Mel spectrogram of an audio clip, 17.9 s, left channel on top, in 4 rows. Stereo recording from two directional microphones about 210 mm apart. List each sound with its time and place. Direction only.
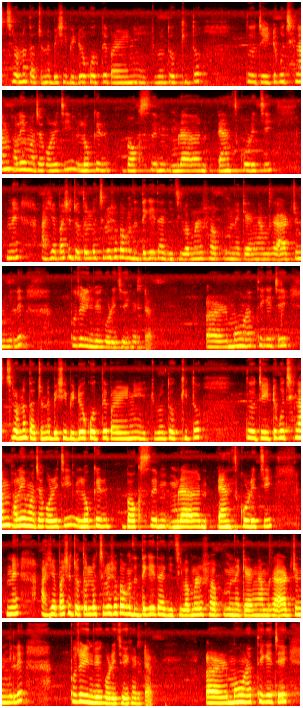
0.0 s a woman's voice: 35° right (ahead or behind)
